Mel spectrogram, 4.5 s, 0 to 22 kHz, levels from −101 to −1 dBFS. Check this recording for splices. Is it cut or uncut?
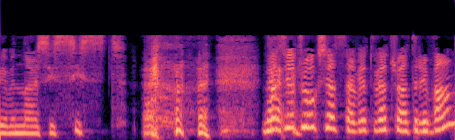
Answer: cut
